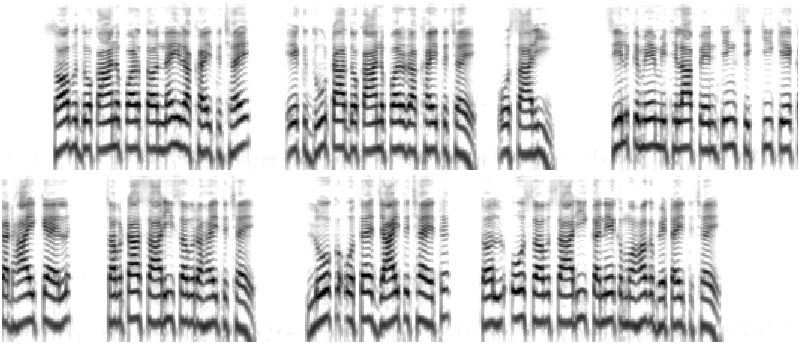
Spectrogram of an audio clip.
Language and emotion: Maithili, neutral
